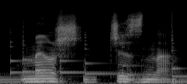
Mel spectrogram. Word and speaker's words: mężczyzna: But like this would be So the Z with the dot is a zh. So mężczyzna.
